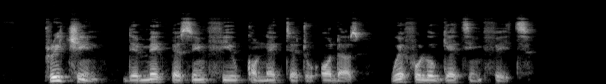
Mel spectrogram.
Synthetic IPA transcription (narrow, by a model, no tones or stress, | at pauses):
pʰɹit͡ʃĩn | demek̚pɛsĩnfilˠkʰɔnɛk̚tʰɛd̚tṵʔɔdə̰s | wefɔloɡɛtĩŋfet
